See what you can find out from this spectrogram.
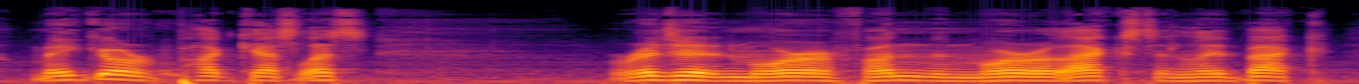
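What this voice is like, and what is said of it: Put-on Irish brogue. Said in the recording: “Do a little Irish brogue if you can ... As I feel right now talking to you about this in the accent.”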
